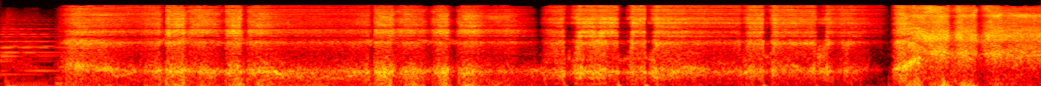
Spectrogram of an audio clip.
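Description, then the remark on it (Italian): A voice imitates a train with continuous breathy chuffing and wheezy hissing in a quick rhythm, closing with a sudden louder burst of steamy hiss. “So fare anche il treno, Vai.”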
